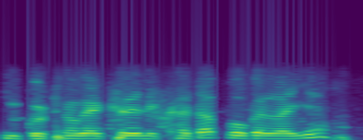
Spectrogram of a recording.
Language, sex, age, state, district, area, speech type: Urdu, female, 18-30, Delhi, Central Delhi, urban, conversation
